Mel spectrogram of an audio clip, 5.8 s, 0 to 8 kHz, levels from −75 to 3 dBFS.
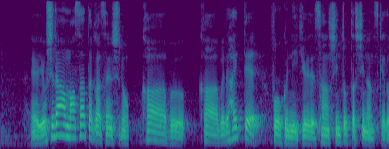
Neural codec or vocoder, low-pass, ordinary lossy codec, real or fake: none; none; none; real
